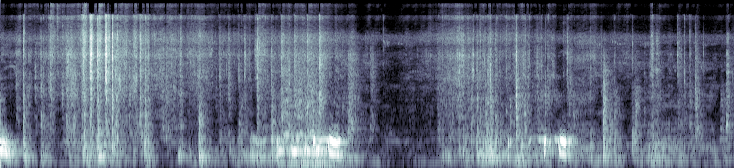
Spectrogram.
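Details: Musaldom pigeon indoors making two fairly quiet, low, burbling coo phrases about two and a half seconds apart. Scratchy clicks and rustling run through the clip.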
